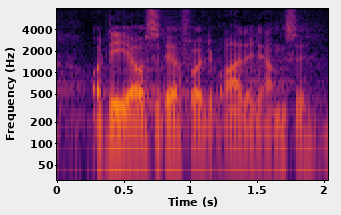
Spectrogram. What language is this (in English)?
Danish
